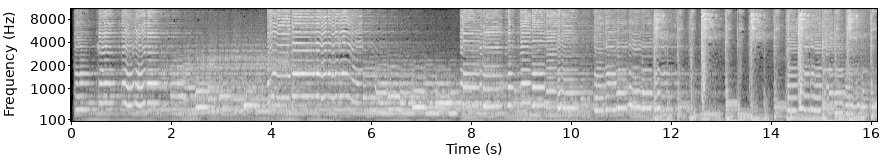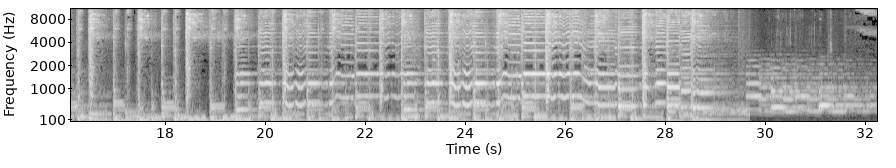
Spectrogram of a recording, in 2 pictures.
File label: love bgm, telugu movie bgm; iddarammayilatho; allu arjun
